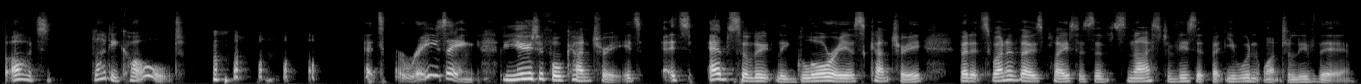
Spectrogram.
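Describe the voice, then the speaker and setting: Mellow-voiced older woman telling stories. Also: deep voice, sing-song, measured pace. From Scotland. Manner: chatty, laughs often, self-deprecating. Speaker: guest, former radio talk host. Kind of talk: interview, anecdotal storytelling.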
